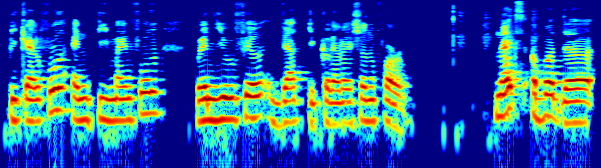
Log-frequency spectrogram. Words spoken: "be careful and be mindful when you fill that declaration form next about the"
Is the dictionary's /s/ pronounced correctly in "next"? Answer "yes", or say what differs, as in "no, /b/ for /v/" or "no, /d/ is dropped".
yes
